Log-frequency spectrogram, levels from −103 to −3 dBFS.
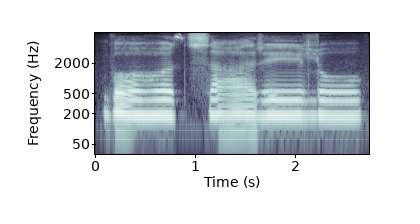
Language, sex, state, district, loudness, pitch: Hindi, female, Madhya Pradesh, Bhopal, -15 LUFS, 180 Hz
